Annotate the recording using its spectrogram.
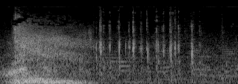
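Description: Sound effects of an animated intro: a loud whoosh at the start that fades out within about a second, then a quick run of computer-keyboard typing clicks as a caption types itself out.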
